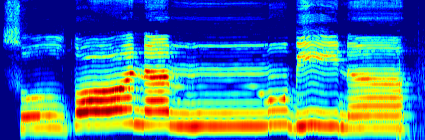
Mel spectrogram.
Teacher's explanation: اتریدون ان تجعلوا للہ علیکم سلطانا مبینا، یا دیکھیں سلطانم، نم، یہاں نون کے اوپر تنوین ہے، تنوین کے بعد جو ہے میم آ رہا ہے، اور میم جو ہے حروف یرملون میں سے ہے، تو یہاں پر ادغام ہوگا، تو ہم اسے غنّے کے ساتھ پڑھیں گے۔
